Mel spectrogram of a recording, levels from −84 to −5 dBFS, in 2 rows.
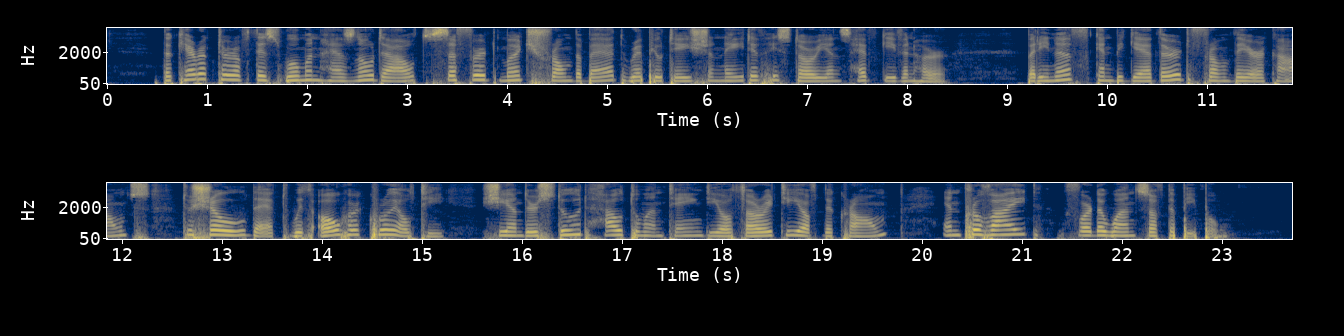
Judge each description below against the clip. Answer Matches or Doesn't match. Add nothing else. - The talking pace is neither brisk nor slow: Doesn't match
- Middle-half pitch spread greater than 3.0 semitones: Matches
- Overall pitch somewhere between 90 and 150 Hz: Doesn't match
